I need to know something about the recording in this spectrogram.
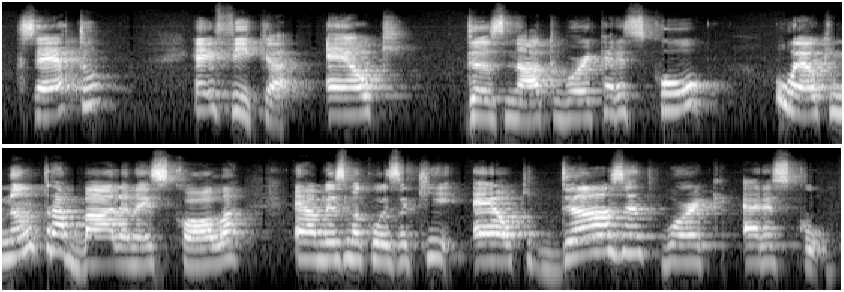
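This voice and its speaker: A Brazilian woman teaching English grammar, her voice high and bright. She explains patiently and keeps checking that the class follows along. The sound carries a roomy echo. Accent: Brazilian Portuguese. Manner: explanatory, checks understanding with "certo?". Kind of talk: recorded school lesson.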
